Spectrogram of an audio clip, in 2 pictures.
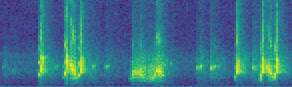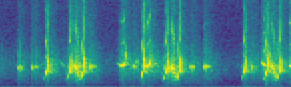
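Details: Rain quail (batair) in a steady run of harsh paired notes, interspersed with soft short pips, repeated at a brisk, slightly irregular pace.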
